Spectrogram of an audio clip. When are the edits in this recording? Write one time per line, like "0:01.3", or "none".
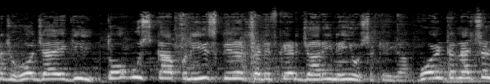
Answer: none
